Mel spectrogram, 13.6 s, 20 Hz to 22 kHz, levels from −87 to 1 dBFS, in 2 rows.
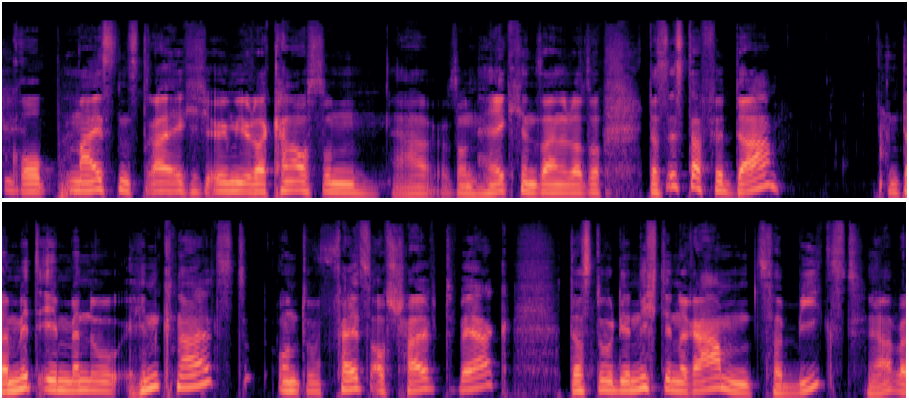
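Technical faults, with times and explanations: No technical faults detected.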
